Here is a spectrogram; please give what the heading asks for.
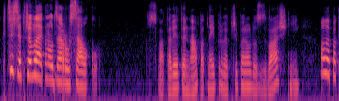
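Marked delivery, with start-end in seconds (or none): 0.0-2.0 loud, eager, high exclamation; excited shout sliding down in pitch; crying out. A narrator's reading. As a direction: blurt the wish out at full voice. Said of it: "vykřikl".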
